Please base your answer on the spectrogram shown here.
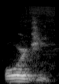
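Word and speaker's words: Orji: last name is o r ji and it's pronounced orgy I was dying like how in the hell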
